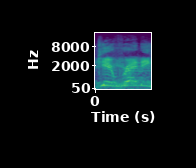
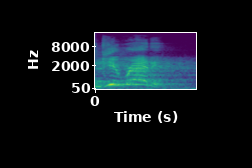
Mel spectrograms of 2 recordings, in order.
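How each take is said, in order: First: It is said quickly, the pace speeding up. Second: It is said at a steady, unhurried pace.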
